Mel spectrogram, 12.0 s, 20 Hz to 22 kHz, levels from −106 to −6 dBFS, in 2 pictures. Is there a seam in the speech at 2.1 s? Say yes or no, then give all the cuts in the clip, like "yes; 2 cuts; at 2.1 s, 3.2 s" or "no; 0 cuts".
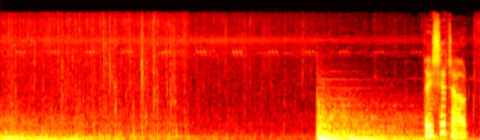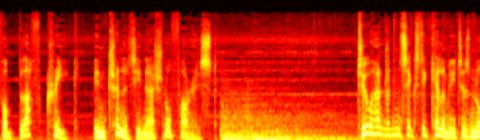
yes; 1 cut; at 2.1 s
